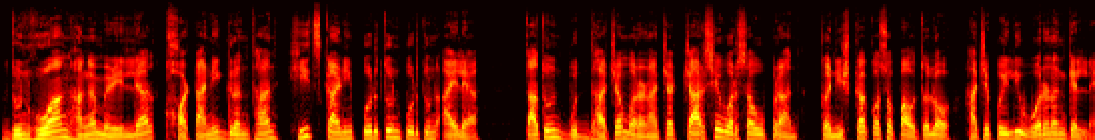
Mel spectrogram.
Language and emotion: Goan Konkani, neutral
